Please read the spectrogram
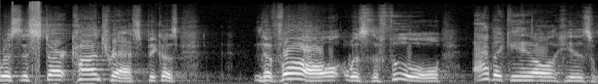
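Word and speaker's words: naval (נָבָל): Now, the word fool in Hebrew is pronounced naval.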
